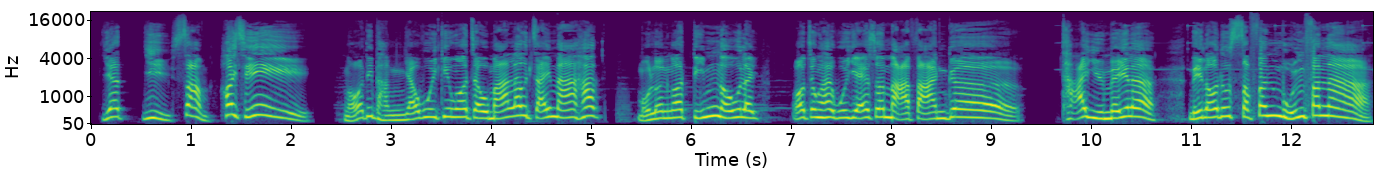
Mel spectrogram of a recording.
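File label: Canto toys, Cantonese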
